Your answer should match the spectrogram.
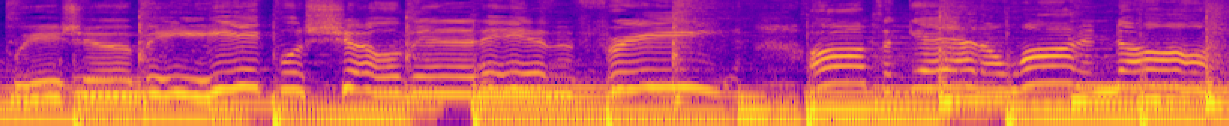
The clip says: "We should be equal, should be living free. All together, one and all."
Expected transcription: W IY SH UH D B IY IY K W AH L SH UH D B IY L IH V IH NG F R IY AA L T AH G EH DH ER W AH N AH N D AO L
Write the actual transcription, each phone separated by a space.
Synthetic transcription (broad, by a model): W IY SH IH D B IY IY K W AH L SH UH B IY N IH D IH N F R IY AA L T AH G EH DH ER W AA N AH N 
